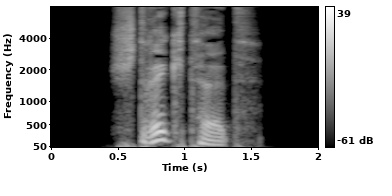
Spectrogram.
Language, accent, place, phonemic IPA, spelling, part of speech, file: German, Germany, Berlin, /ˈʃtʁɪktət/, stricktet, verb, De-stricktet.ogg
- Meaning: inflection of stricken: 1. second-person plural preterite 2. second-person plural subjunctive II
